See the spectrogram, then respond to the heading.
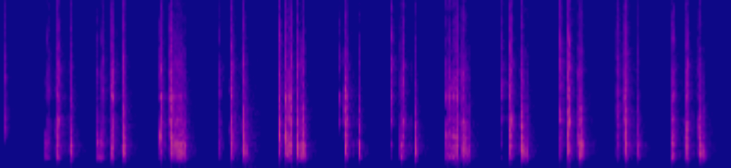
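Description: A long jeweled nail taps and scratches the surface and d-pad of a grey hollow plastic Super Nintendo controller lying on a table. About twelve quick clusters of dry, bright plastic clicks and scrapes repeat at a steady pace, with no low end and almost no ring after each one.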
